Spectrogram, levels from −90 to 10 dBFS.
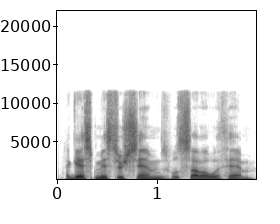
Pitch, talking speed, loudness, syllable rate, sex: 115 Hz, 240 wpm, -18 LUFS, 5.0 syllables/s, male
